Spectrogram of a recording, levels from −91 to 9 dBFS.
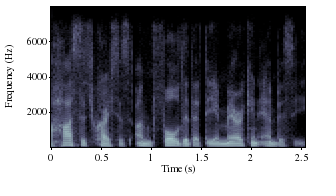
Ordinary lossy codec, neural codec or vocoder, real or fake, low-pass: Opus, 24 kbps; autoencoder, 48 kHz, 128 numbers a frame, DAC-VAE, trained on Japanese speech; fake; 7.2 kHz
